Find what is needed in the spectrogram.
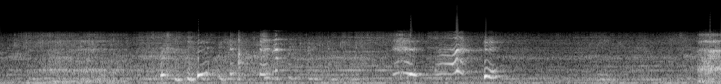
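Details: Two adults competing at deliberate, faked "trucker burps" after a night out: several short, forced, burp-like croaks among laughter and chatter.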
